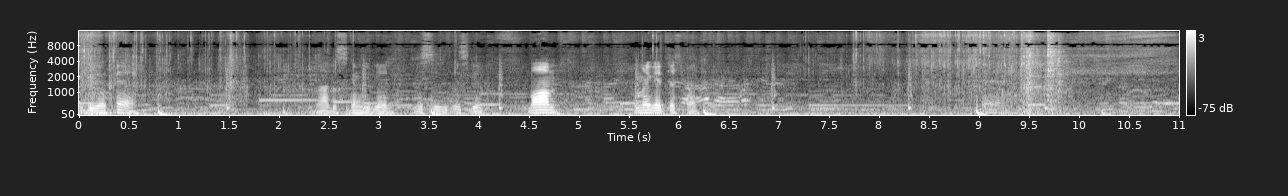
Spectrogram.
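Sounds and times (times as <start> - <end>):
plastic packaging crinkling: 0.0 - 2.8, 7.2 - 10.0.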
